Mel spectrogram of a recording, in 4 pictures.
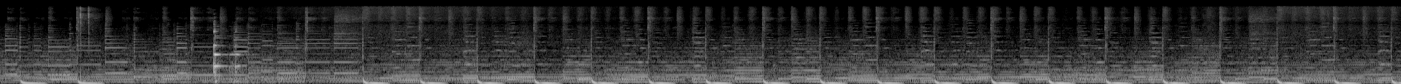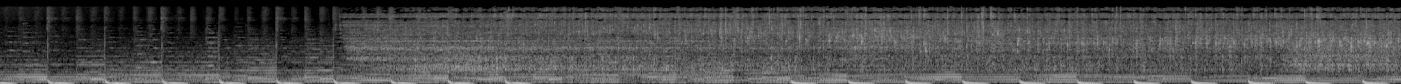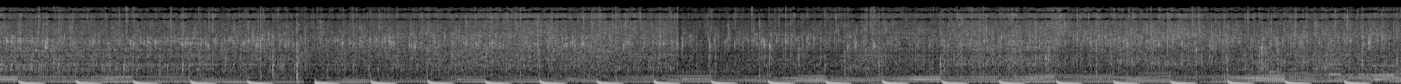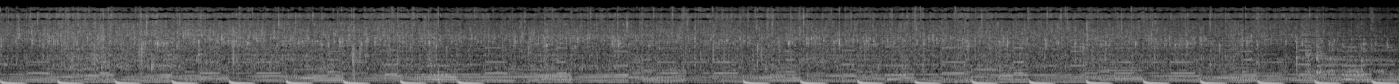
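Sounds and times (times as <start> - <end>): background music with beat: 0.0 - 56.0
chicken sizzling in hot oil: 3.5 - 5.6, 12.8 - 14.3, 17.4 - 56.0.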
